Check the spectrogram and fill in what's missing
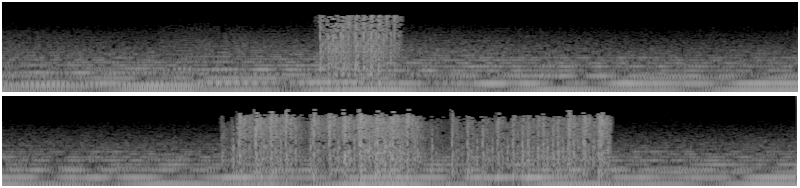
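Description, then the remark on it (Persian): Rapid machine-gun fire of ISIS militants shooting at people in the streets in Iraq, in three bursts: a short one first, then two longer rattling volleys close together near the end, all over a steady low rumbling background bed. “اما وهابیا قبل از شوره جام جهانیشون یه اردوی آمادگی هم داشتن، به این صورت که توی کوچه و خیابون راه افتادن و مردم بیگناه رو بدون هیچ دلیلی به گلوله بستن.”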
